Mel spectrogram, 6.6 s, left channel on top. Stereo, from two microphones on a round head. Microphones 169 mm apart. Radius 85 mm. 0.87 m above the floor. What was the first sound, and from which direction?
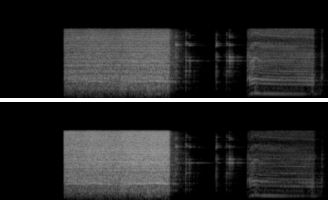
Hammering, 60° right (ahead or behind).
